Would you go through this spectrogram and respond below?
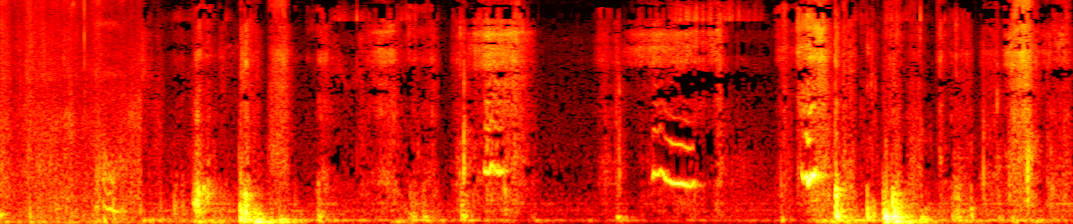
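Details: Playing while lying down, a female French Bulldog gives low snuffling grunts and a thin, falling whimper-like whine, then more rough snorts in an otherwise quiet indoor space.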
